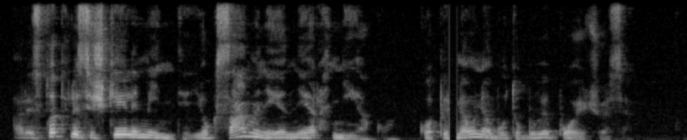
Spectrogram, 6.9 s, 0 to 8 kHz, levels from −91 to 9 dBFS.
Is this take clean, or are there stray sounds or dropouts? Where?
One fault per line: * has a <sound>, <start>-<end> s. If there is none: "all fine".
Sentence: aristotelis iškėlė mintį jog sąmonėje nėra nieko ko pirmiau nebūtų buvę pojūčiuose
* has a dropout, 4.5-4.6 s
